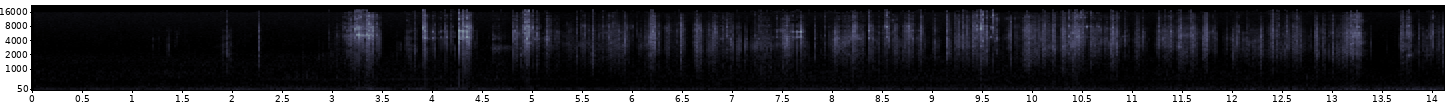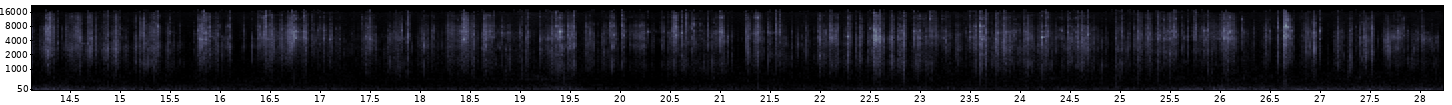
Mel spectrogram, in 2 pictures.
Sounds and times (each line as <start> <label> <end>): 3.0 seashells being scooped 28.2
